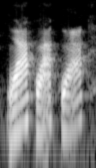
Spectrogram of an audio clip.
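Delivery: honked goose call "walk, walk, walk". Acted. Parent reading, the goose honks at the baker.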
